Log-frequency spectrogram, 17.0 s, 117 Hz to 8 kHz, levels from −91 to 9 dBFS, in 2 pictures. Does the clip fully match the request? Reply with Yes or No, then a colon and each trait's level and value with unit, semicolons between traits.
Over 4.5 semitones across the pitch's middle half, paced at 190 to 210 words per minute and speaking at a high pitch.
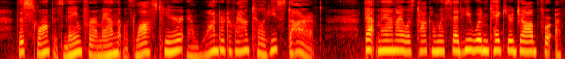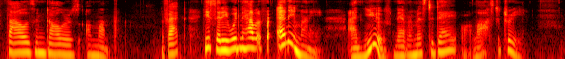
Yes: average, 5.1 semitones; average, 200 wpm; high, 205 Hz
